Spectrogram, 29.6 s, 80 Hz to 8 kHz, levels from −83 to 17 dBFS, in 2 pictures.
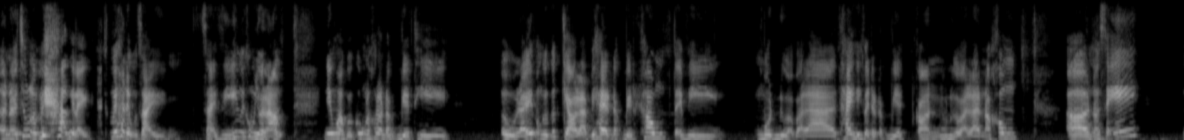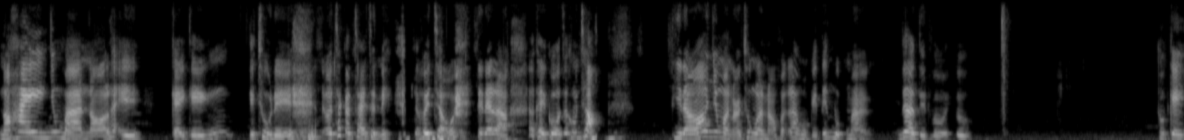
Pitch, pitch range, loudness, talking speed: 225 Hz, 190-270 Hz, -26 LUFS, 230 wpm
